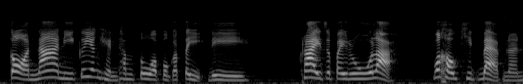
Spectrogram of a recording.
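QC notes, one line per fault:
The speech comes through G.722 wideband telephone coding, with its band reaching about 7.7 kHz and nothing above it, which fits the full 64 kbit/s mode.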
